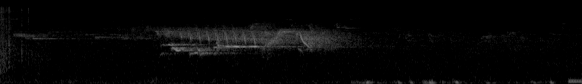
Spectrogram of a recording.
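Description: Songbirds singing, with a phrase of rapid chirps and trills about two seconds in that ends in a quick falling note, over a faint outdoor hiss.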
